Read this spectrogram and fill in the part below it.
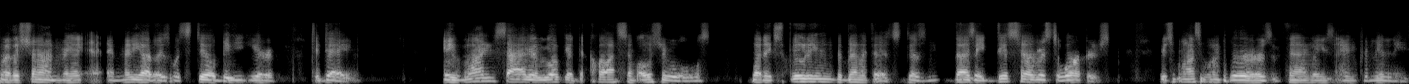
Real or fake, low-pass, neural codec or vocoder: fake; 7.2 kHz; codec, 16 kHz, 1 kbps, FreqCodec, smaller model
